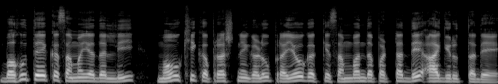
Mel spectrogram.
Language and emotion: Kannada, neutral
